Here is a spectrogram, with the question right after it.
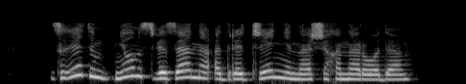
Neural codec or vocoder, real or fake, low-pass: none; real; 7.2 kHz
